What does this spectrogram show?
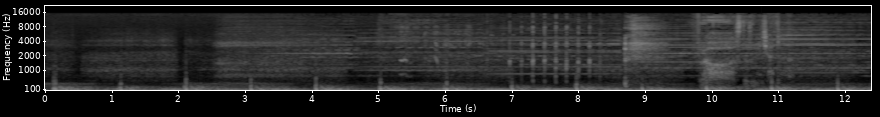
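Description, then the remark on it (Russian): A steady heartbeat thumps about once per second, deep, over a constant low throbbing hum, with muffled whooshing and faint electronic warbles drifting in partway through. “Как известно, все мы родом из этой плодородной среды, насквозь пронизанной пульсирующим биением неугомонного ударника Матери Вселенной.”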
